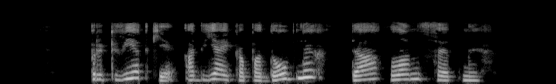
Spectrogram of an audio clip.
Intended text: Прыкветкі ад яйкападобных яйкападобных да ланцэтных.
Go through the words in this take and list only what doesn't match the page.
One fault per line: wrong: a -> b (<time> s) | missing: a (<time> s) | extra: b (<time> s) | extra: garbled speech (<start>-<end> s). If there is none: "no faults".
missing: яйкападобных (3.2 s)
